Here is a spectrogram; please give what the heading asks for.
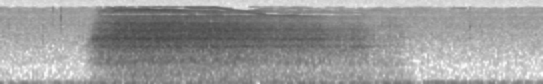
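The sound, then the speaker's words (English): One long, calming breath drawn in through the nose during a guided meditation: a soft, airy hiss lasting about a second and a half, heard alone. “I just want to invite you to take a calming breath in through your nose.”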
